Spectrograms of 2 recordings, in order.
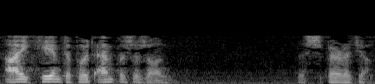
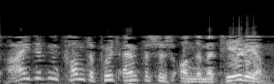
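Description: First: Soft, lowered preaching answer; solemn affirmation. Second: High, loud preaching refusal; emphatic rejection. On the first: Christ telling the people why he came, hushed. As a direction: drop to a quiet, measured close. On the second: Christ telling the people what he refused, emphatic. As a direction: push it out forcefully as a denial. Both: Retold or imitated.

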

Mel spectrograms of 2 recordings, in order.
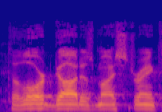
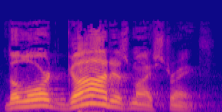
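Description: First: Said in the usual way. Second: God stressed, slow and deliberate; slow reading with God emphasized. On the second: Shown as a demonstration. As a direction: lean on God, slowly. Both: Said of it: "shift the emphasis in different places".

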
